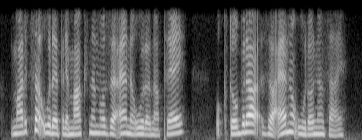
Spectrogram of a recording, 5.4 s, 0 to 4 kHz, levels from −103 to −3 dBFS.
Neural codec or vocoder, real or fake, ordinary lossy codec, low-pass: codec, 16 kHz, 1.1 kbps, Voila-Tokenizer; fake; none; 3.6 kHz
